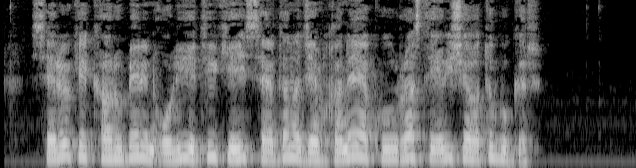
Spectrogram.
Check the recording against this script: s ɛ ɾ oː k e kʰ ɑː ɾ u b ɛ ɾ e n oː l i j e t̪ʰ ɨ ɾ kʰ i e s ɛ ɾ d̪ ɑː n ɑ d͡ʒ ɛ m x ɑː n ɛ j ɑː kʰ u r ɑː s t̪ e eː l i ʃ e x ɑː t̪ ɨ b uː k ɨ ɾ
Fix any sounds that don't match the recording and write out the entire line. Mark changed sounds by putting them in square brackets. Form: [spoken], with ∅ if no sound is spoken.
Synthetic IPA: s ɛ ɾ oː k e kʰ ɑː ɾ u b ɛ ɾ e n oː l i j e t̪ʰ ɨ ɾ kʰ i e s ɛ ɾ d̪ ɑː n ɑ d͡ʒ ɛ m x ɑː n ɛ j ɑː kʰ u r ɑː s t̪ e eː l i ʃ e [h] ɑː t̪ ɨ b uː k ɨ ɾ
